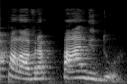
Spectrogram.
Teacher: A palavra pálido, a maior intensidade vai estar em pá. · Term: sílaba tônica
